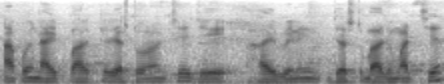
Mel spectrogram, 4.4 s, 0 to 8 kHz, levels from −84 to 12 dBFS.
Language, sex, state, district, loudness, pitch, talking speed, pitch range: Gujarati, male, Gujarat, Gandhinagar, -18 LUFS, 105 Hz, 175 wpm, 100-110 Hz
